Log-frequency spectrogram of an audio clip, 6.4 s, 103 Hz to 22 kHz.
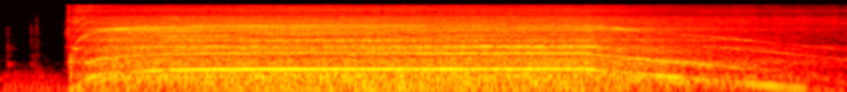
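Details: Bissell SpotBot 1200-2 after reattaching pulled-off ground contact that caused no suction: motor spins up fast to a steady even high whine with no rattle or surging, then winds down smoothly; suction motor running healthy after repair.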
